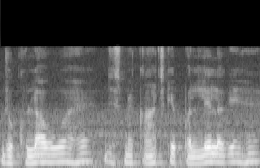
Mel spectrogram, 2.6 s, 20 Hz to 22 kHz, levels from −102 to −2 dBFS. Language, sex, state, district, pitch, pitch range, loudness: Hindi, male, Uttar Pradesh, Jyotiba Phule Nagar, 135 Hz, 125-140 Hz, -15 LUFS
